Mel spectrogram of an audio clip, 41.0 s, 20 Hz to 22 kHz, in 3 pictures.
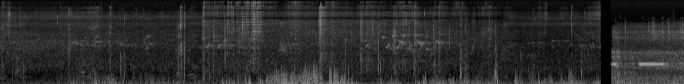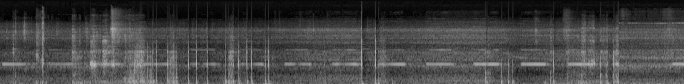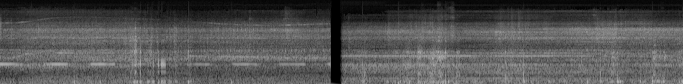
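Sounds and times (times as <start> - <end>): reversing alarm beeping: 12.2 - 34.0
truck engine running: 12.2 - 41.0.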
